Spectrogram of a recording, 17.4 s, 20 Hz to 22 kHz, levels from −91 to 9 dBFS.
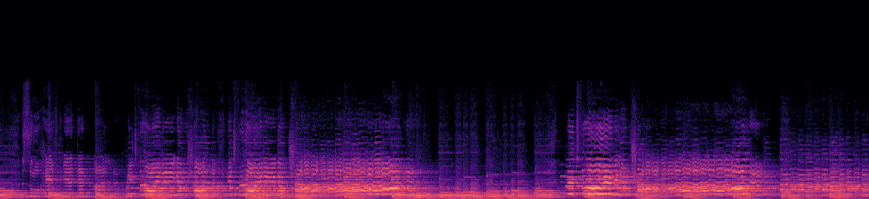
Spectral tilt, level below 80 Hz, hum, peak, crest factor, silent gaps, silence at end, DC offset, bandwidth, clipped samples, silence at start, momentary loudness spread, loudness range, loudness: -4.5 dB/octave; -58 dBFS; none; -2 dBFS; 20 dB; none; 0 s; under 0.1%; 10 kHz; under 0.1%; 0 s; 15 LU; 8 LU; -22 LUFS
